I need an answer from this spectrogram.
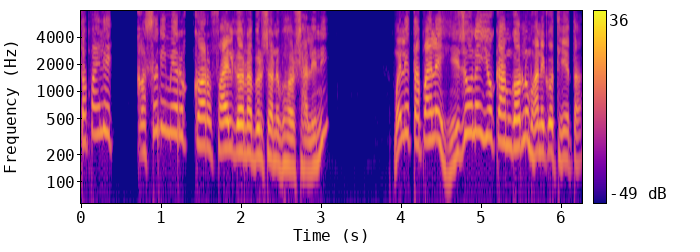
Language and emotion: Nepali, angry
